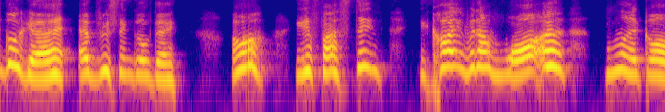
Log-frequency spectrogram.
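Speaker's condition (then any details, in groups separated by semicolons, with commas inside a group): Cerebral palsy; all four limbs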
